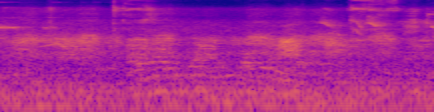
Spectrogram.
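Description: Birds calling: a run of repeated harsh calls, with a few short higher chirps about three seconds in. A spoon clinks lightly against a steel bowl a couple of times.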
